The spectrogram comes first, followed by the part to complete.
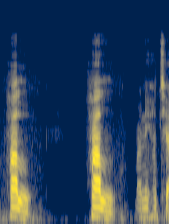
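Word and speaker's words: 팔: কিভাবে ফাল হলো? দেখেন এটা হচ্ছে ফিউপ। ফিউপ উপরে যেহেতু আছে প্রথম বর্ণ উচ্চারণ হবে ফ। সাথে হচ্ছে আ। ফ যোগ আ ফা। আর নিচে হচ্ছে রিউল। রিউল। রিউল নিচে বসার কারণে শেষ বর্ণ হবে ল।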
